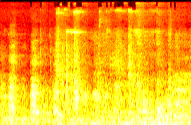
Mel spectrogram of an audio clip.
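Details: Female Labrador Retriever pet indoors, climbing onto a person: quick, soft, rhythmic panting breaths, several per second, fairly quiet throughout, with a woman speaking Tamil just before.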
